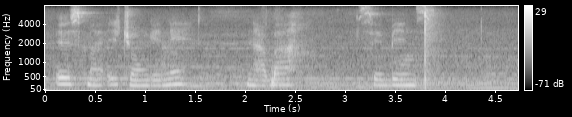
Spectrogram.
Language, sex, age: Xhosa, female, 22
